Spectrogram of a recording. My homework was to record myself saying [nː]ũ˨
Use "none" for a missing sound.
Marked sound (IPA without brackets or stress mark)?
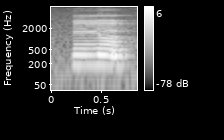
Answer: nː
